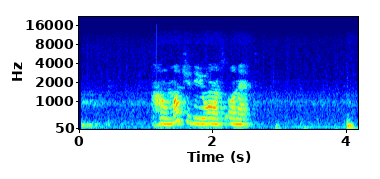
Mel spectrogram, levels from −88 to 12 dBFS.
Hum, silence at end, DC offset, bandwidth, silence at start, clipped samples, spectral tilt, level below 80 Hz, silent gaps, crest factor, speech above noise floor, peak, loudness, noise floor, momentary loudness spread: none; 0.05 s; under 0.1%; 6 kHz; 0.05 s; under 0.1%; -9 dB/octave; -50 dBFS; none; 20 dB; 32 dB; -4 dBFS; -21 LUFS; -52 dBFS; 15 LU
